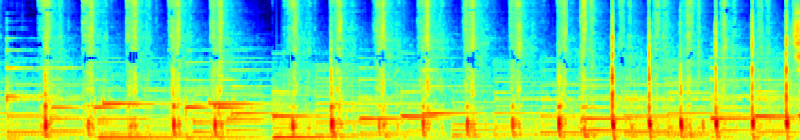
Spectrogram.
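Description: Chinese cleaver mincing scallion on a wooden cutting board: a run of sharp chops, a few a second, quickening to about four a second near the end, over background music.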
